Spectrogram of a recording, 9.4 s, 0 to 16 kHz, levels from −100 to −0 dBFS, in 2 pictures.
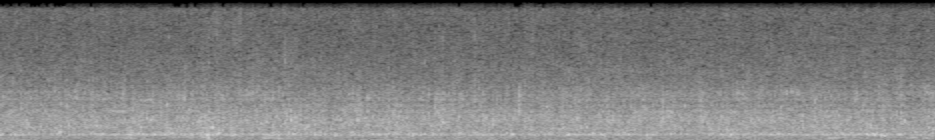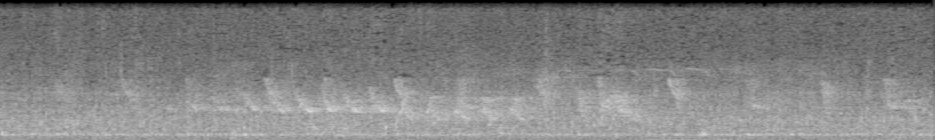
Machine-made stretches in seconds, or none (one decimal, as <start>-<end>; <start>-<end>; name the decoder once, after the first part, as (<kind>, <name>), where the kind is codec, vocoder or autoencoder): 6.9-7.4 (autoencoder, DAC-VAE); 8.3-8.8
